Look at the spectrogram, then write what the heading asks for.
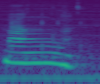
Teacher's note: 막논. 자, 그러고 나니까 앞에 있는 기역이 뒤에 있는 니은의 영향을 받아서 또 비음화가 되는 거죠 · 그래서 비음화가 2번 일어나는 발음이에요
